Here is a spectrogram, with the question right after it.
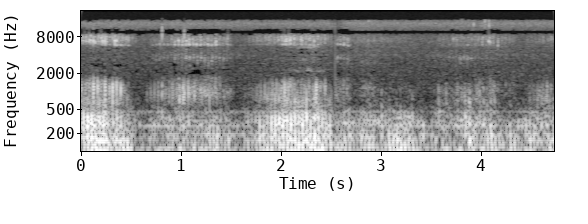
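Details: Relaxed grey pet cat giving a continuous deep purr, a low rumbling buzz that rises and falls in gentle surges with each breath, quiet and close with no other clear sounds.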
